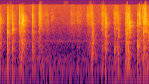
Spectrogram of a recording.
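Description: Soft riffling and slapping of tarot cards being shuffled by hand, a run of quick papery flicks close by, a pause, then more brisk shuffling and a card being drawn.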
